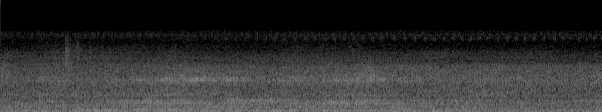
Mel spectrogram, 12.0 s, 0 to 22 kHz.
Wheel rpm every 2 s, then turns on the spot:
0, 0, 0, 0, 0, 0.
none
